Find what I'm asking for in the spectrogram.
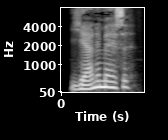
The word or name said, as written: hjernemasse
